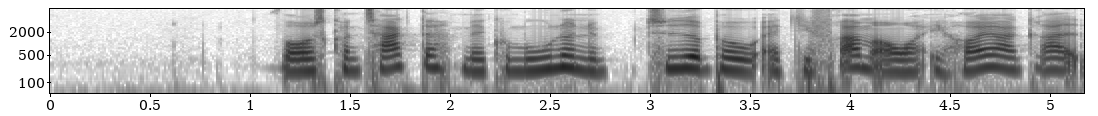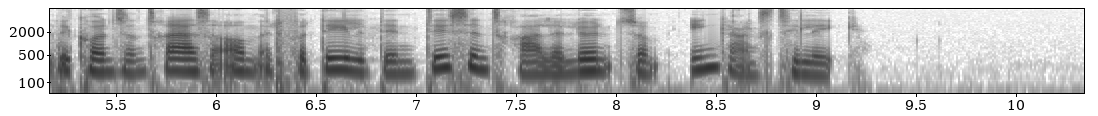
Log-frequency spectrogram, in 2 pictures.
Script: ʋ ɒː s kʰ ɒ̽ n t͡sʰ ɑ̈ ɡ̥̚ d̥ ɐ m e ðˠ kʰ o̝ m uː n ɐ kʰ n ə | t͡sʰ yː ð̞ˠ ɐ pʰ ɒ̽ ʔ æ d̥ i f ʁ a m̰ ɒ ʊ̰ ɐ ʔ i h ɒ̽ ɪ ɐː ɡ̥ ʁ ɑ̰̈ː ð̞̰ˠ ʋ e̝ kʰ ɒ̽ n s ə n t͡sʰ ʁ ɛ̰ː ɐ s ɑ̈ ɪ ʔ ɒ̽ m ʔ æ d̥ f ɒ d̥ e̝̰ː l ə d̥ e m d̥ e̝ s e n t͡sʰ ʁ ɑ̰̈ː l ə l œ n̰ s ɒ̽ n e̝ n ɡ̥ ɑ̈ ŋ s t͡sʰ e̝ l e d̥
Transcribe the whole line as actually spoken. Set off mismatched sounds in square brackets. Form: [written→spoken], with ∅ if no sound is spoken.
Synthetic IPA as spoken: ʋ ɒː s kʰ ɒ̽ n t͡sʰ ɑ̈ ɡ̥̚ d̥ ɐ m e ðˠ kʰ o̝ m uː n ɐ [kʰ→∅] n ə | t͡sʰ yː ð̞ˠ ɐ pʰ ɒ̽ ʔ æ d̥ i f ʁ a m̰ ɒ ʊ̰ ɐ ʔ i h ɒ̽ ɪ ɐː ɡ̥ ʁ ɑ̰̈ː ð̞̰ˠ ʋ e̝ kʰ ɒ̽ n s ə n t͡sʰ ʁ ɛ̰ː ɐ s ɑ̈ ɪ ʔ ɒ̽ m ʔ æ d̥ f ɒ d̥ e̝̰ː l ə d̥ e [m→n] d̥ e̝ s e n t͡sʰ ʁ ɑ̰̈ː l ə l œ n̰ s ɒ̽ [n→m] e̝ n ɡ̥ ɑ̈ ŋ s t͡sʰ e̝ l e [d̥→ɡ̥]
